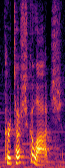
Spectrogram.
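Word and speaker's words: Kürtőskalács: Yes, it's pronounced Kurtoshkalach.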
